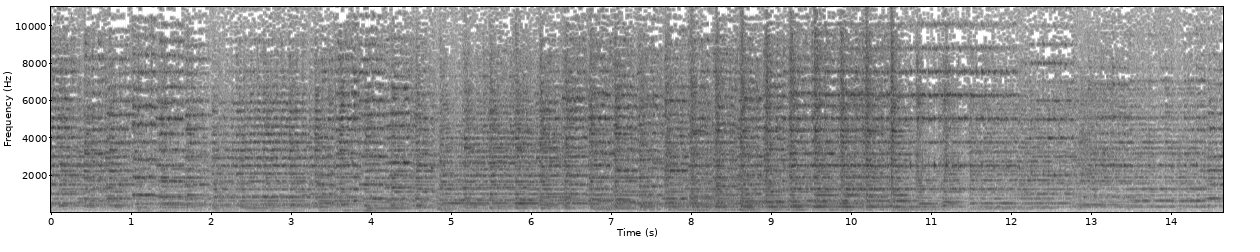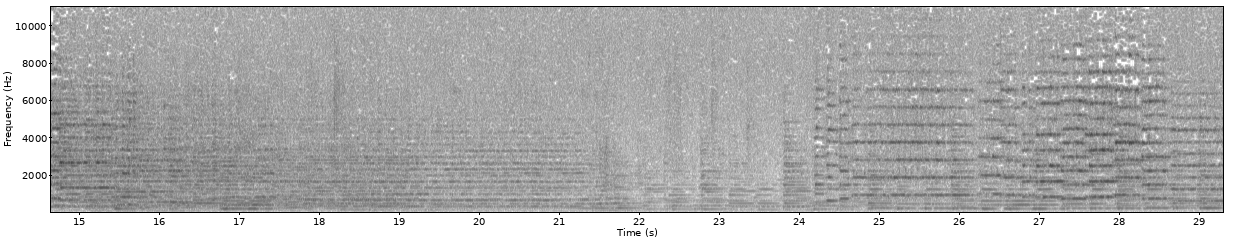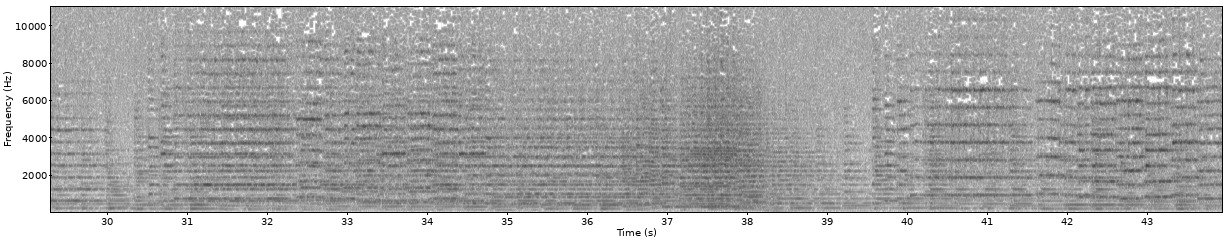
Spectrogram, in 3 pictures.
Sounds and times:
Mandolin: 0.0s - 43.9s.

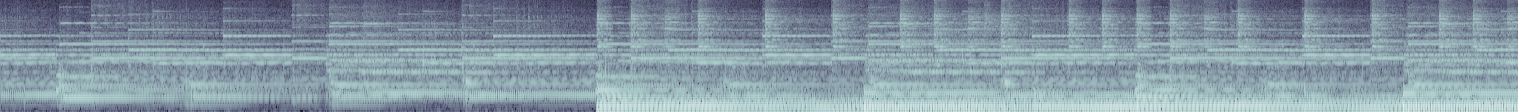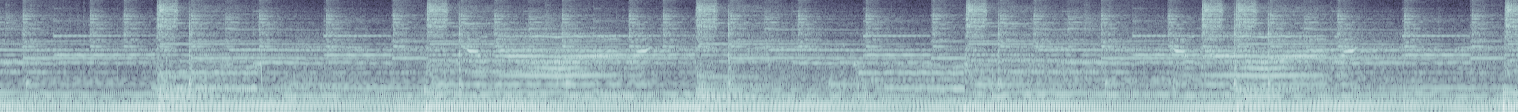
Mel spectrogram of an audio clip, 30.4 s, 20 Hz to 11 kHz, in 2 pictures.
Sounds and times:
Music: 0.0s - 30.3s.

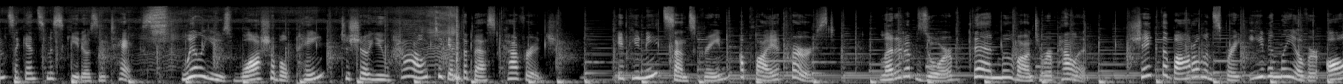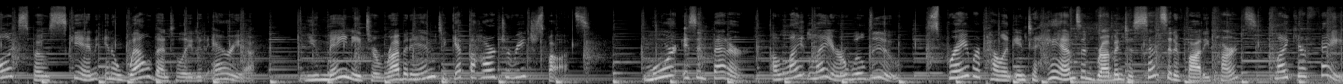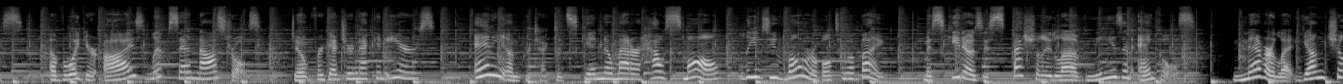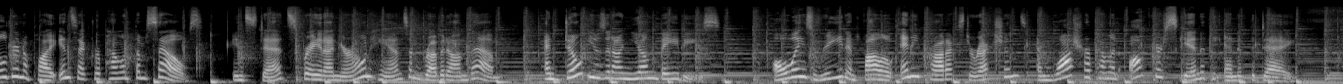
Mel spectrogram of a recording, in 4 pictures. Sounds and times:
Speech: 0.0s - 5.6s, 6.2s - 19.3s, 19.9s - 53.3s
Music: 0.0s - 53.7s.

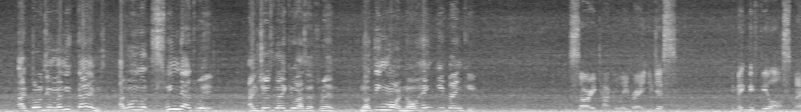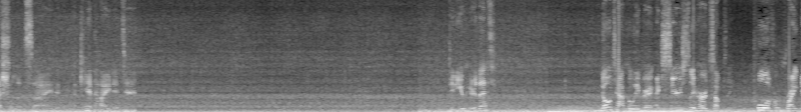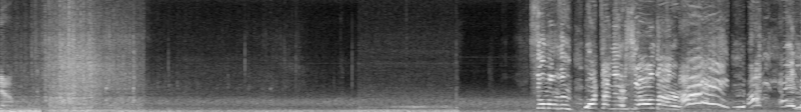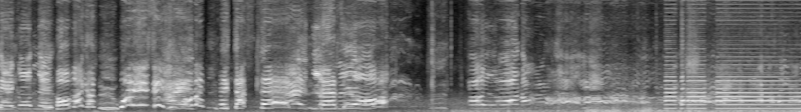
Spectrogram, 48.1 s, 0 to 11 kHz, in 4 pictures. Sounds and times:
Car: 0.0s - 48.0s
Outside, urban or manmade: 0.0s - 48.0s
Speech: 0.3s - 7.2s, 8.6s - 10.2s, 11.0s - 14.1s, 18.8s - 19.5s, 21.0s - 24.3s, 32.0s - 41.9s, 43.1s - 44.5s.

